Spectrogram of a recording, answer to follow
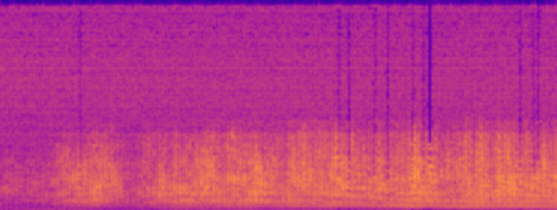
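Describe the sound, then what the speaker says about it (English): PBY flying boat taking off at an air show, its propeller engines roaring steadily and loudly as the aircraft accelerates. "the PBY takes off with Bill LeGrand at the controls"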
